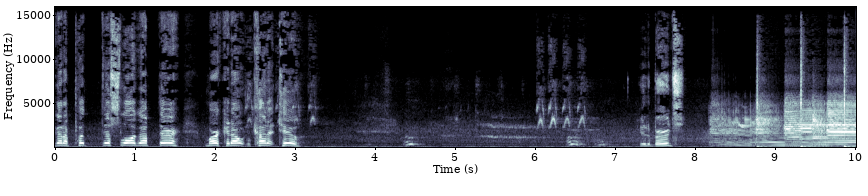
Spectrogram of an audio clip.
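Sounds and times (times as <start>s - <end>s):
birds calling faintly: 1.6s - 7.4s.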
